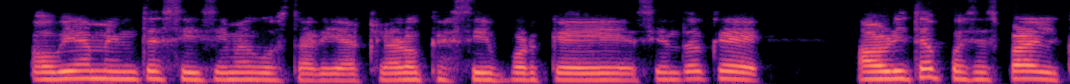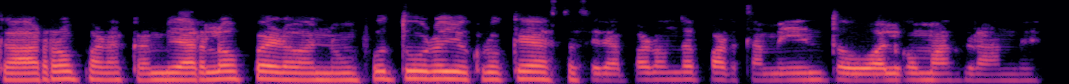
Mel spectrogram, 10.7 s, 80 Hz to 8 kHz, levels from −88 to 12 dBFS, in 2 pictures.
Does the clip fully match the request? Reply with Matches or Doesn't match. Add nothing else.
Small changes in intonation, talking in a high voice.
Matches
